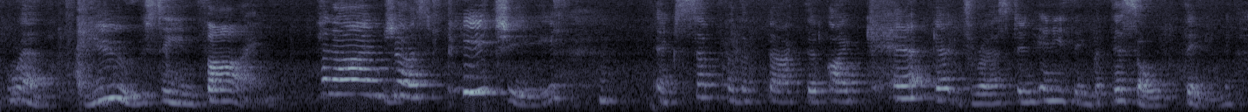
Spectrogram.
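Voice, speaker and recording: A woman's voice: a little high, big pitch swings, slow pace, a little mellow. A woman playing a stubborn, sarcastic retired woman in a live readers theater piece, in an echoey room. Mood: sarcastic, self-pitying. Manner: sarcastic, grumbling. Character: feisty, stubborn, grumbling retired independent woman. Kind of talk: readers theater dramatic reading. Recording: echoey room, distant mic, faint noise.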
